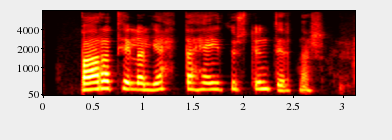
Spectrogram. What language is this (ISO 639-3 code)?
isl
